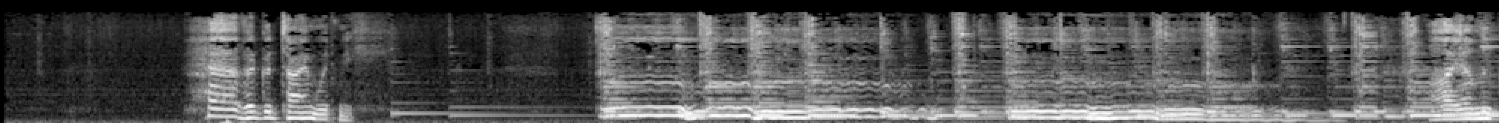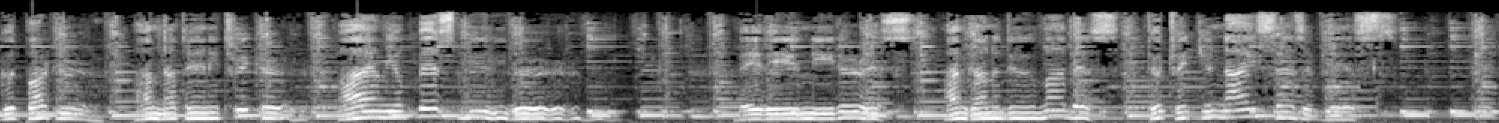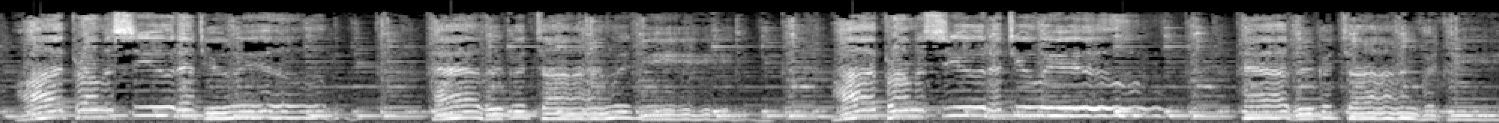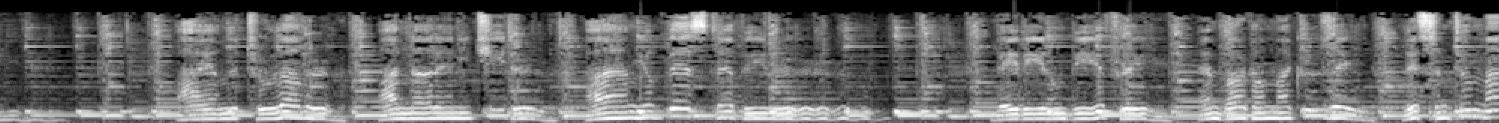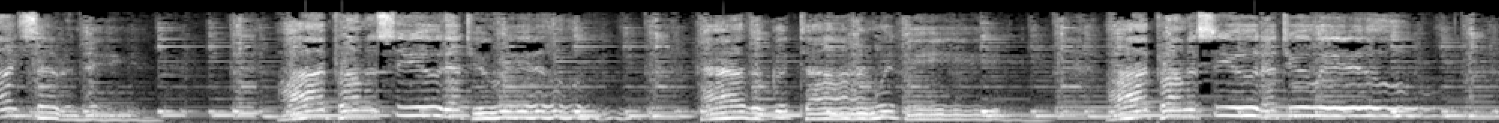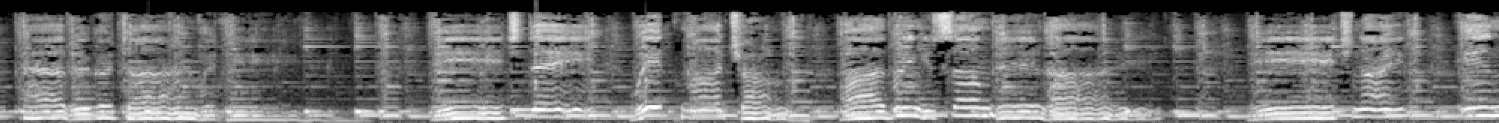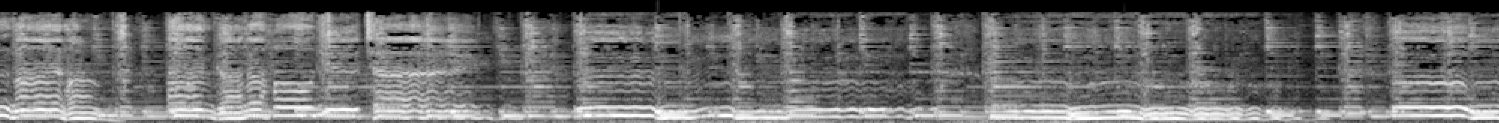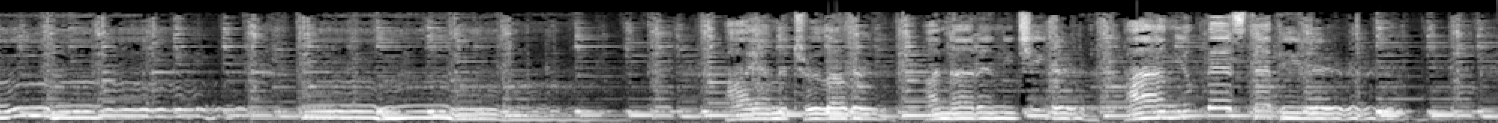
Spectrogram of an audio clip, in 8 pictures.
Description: Here is one of my songs.Rough demo: My voice + ukulele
